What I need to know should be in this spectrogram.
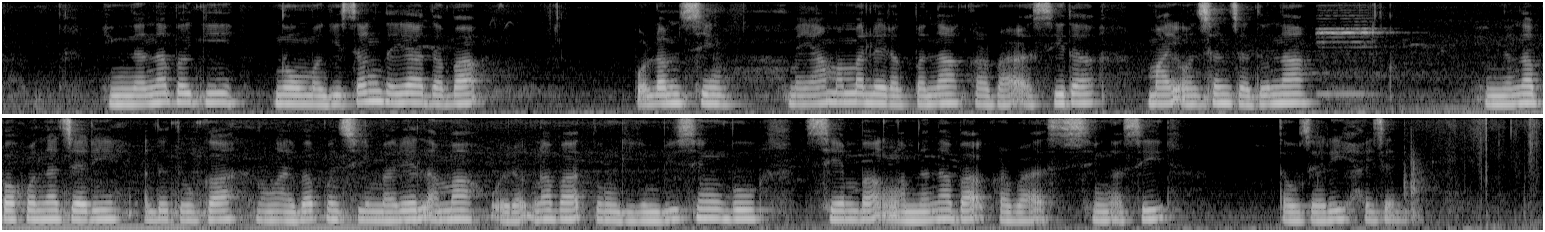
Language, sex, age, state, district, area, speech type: Manipuri, female, 30-45, Manipur, Bishnupur, rural, spontaneous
